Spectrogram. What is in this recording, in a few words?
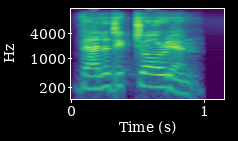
"valedictorian", Indian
